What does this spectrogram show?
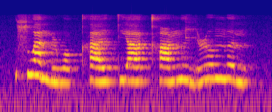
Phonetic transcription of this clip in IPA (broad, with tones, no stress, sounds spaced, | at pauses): s w a˥˨ n ɻ w ɔ˩ kʰ a˨˦ ɪ̯ t̪ j ä˨˦ kʰ ɑ˨˦ ŋ l ḭ˨˩ ɻ ɤ˦ ŋ ə˥˨ n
